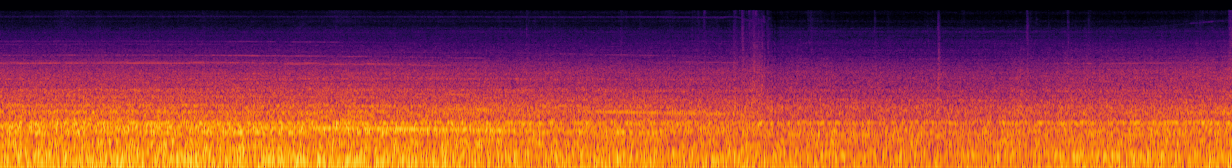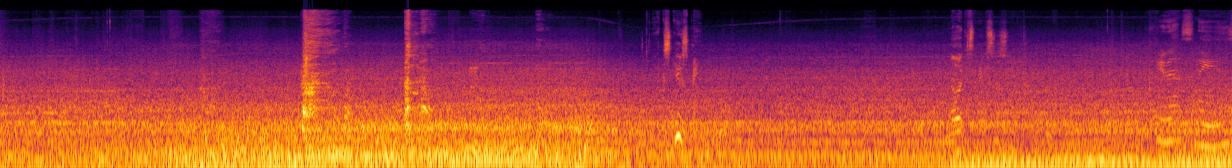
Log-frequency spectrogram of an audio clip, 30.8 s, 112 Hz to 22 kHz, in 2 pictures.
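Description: Kenworth W900L semi truck's diesel engine pulling steadily under load up a hard climb, a low, even drone. A few sharp clicks come in the second half.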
